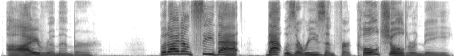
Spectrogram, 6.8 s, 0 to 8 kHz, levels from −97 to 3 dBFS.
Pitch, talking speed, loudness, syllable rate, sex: 215 Hz, 130 wpm, -18 LUFS, 3.7 syllables/s, female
